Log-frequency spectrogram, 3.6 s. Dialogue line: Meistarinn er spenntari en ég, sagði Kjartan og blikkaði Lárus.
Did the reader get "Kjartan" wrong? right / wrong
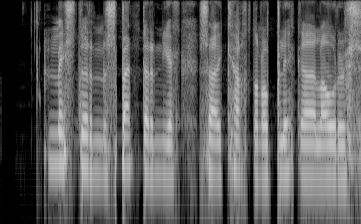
right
